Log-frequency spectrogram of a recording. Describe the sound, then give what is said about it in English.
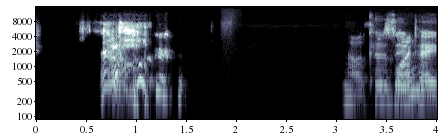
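A single loud sneeze with a sharp breathy burst, then a short silence before someone starts talking. “I'm going to sneeze.”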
